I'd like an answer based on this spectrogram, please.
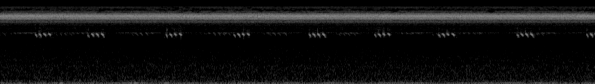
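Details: Night crickets: clipped, high trilled chirps repeat evenly, about nine in all, beneath a steady intense high hiss from surrounding insects.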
